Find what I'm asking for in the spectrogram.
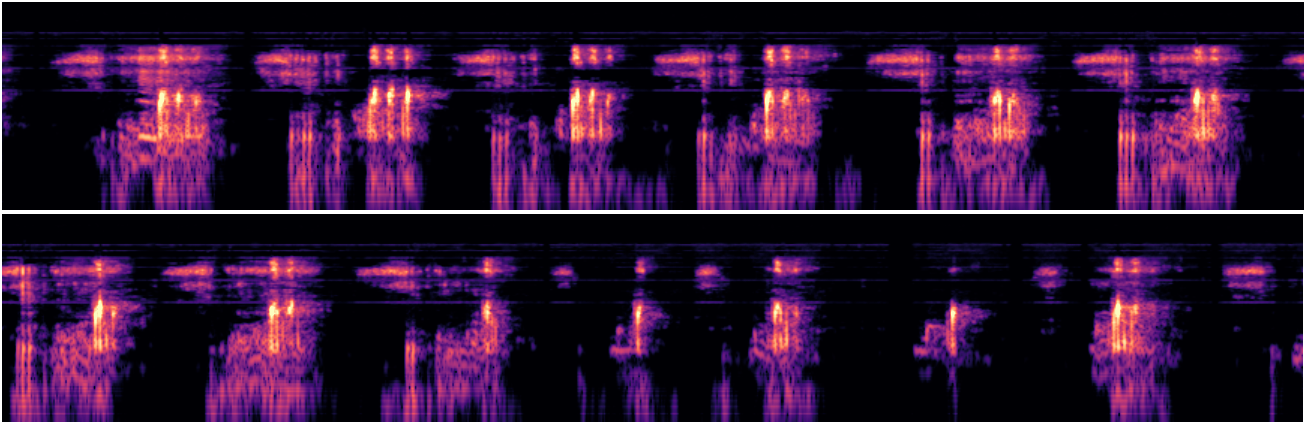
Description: Clifford my English Bulldog catching some afternoon Z Z Z Z Z 's and making a funny noise out the side of his mouth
